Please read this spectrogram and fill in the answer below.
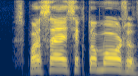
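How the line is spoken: Shouting goose. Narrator (Russian): закричал полулапчатый гусь

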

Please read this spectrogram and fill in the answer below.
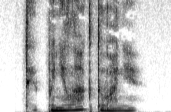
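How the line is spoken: Whisper in the ear. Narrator (Russian): прошептала она на ухо

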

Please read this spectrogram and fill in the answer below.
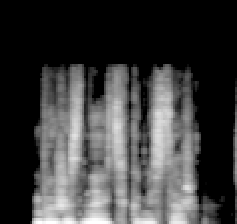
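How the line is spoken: Sad. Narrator (Russian): сказала печально Кора

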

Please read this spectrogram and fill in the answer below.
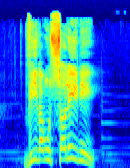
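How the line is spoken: Boy shouting. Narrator (Italian): il ragazzo gridò

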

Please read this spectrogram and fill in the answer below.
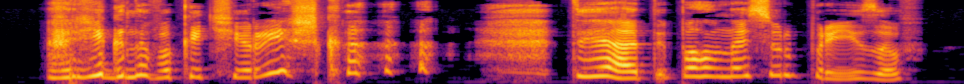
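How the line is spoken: Barely speaking through laughter. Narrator (Russian): еле выговорила сквозь смех Вивьен

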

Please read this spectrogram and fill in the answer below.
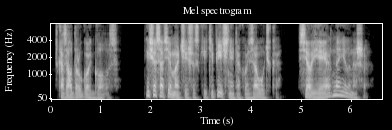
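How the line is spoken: Plain. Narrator (Russian): сказала Кира

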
